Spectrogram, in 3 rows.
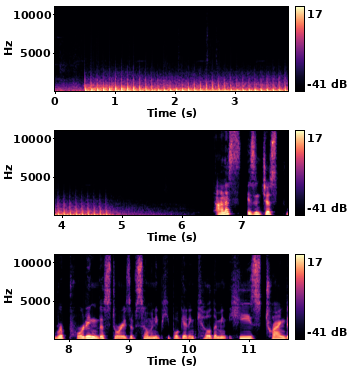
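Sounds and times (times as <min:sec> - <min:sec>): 
rapid automatic gunfire during intensive shelling in southern Gaza: 0:00.4 - 0:05.5
speech: 0:06.6 - 0:11.6.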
